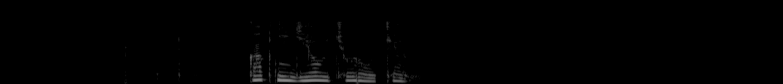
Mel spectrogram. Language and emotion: Russian, neutral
